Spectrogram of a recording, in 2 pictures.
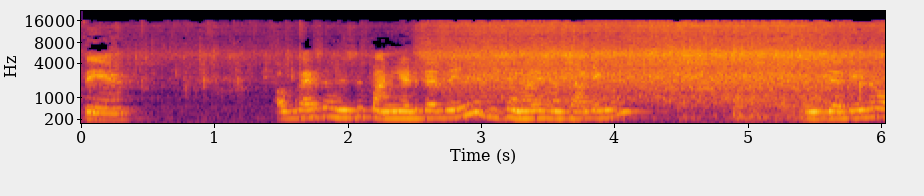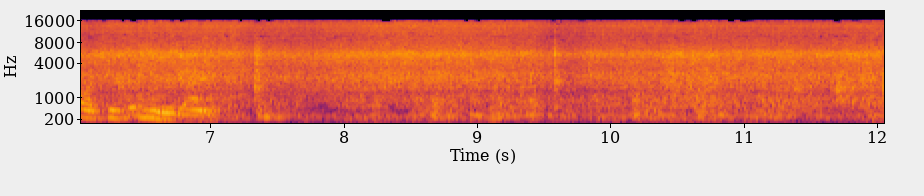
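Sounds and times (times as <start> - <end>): paste sizzling in hot oil: 2.4 - 12.0
metal ladle scraping a pan: 7.3 - 12.0.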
